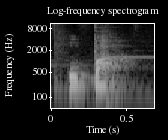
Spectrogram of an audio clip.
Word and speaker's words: 오빠: So in front of the "O" we will put a consonant that is mute, but that serves to maintain this rule.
